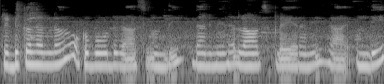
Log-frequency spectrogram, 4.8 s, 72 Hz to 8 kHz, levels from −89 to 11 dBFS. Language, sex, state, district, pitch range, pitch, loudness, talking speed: Telugu, female, Telangana, Mahabubabad, 200-215 Hz, 205 Hz, -16 LUFS, 150 wpm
